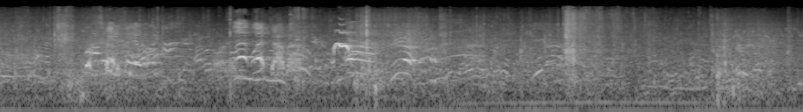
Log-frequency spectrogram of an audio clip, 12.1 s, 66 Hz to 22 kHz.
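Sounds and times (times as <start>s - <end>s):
children shouting: 1.3s - 7.3s.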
